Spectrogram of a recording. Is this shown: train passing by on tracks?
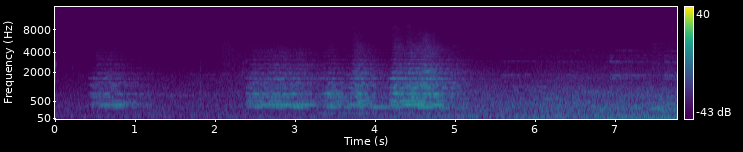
yes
